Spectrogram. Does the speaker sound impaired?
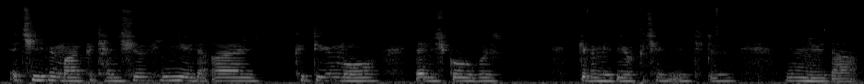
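Yes: deafness.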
